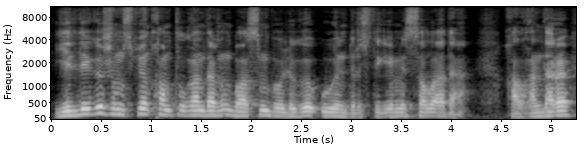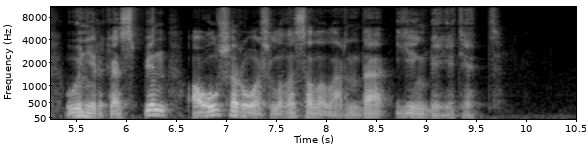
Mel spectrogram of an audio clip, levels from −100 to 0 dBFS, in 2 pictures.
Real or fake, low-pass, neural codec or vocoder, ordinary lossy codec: fake; none; vocoder, 22.05 kHz, 80 mel bands, WaveNeXt; none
